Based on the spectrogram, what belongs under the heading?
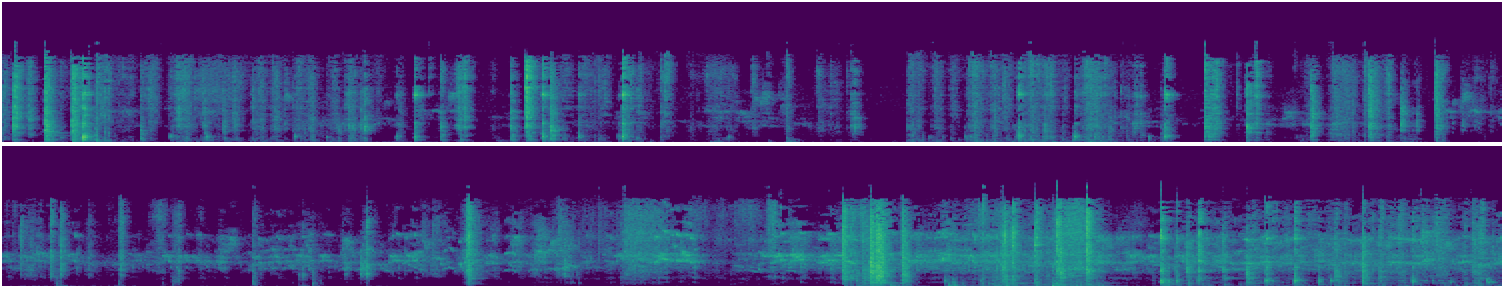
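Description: Birds outside chirping and calling in short, scattered bursts, growing busier and louder from about two-thirds of the way in.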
